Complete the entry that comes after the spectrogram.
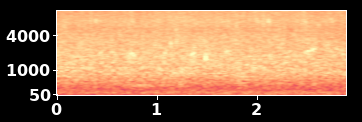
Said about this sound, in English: Beautiful waterfall right here.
